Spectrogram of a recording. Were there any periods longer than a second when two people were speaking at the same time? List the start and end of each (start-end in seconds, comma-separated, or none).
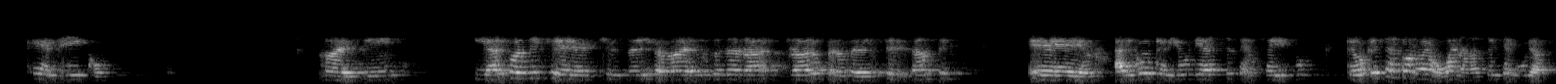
none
